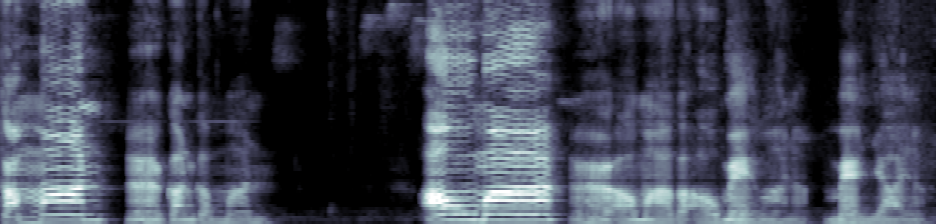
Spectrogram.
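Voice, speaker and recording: A man teaching Lanna language, who chants verse lines high and loud, then explains them softly with small laughs. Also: animated, moderate pace. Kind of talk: reading and explaining a verse text.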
